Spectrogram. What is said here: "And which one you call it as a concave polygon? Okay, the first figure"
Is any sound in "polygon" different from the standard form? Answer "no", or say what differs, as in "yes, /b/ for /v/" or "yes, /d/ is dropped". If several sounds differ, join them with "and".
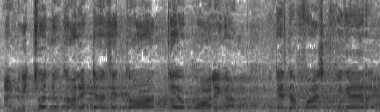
yes, /n/ is dropped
